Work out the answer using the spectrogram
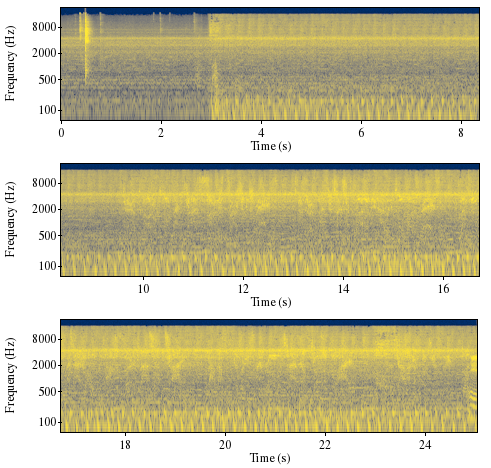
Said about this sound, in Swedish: Nu har vi någon sorts eh, lite creepy intro här.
